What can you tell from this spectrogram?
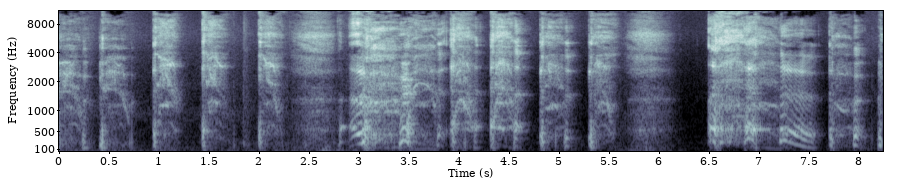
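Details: Adult with a doctor-diagnosed throat infection (not a chest infection) coughing repeatedly in short, harsh bursts: persistent cough from throat infection.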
